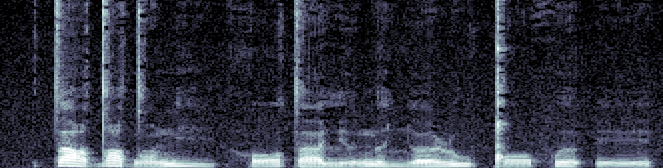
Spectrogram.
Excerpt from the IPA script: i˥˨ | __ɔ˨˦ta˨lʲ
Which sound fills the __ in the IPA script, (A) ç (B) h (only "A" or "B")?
B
